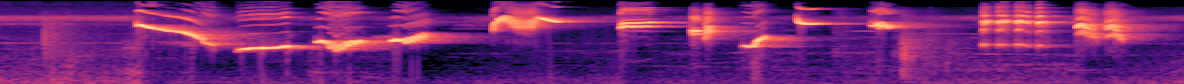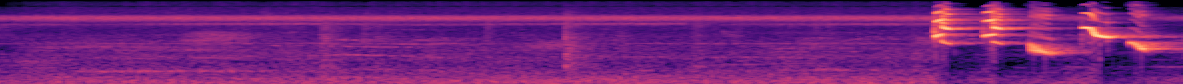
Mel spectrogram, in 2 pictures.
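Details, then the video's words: Orange-headed thrush in full song, used as a lure to prompt lazy birds to sing: a rapid run of loud, varied high whistles and slurred, sweeping notes for nearly four seconds, a quiet pause, then another burst; a faint steady high whine persists throughout. "ANIS KEMBANG GACOR, PANCINGAN AK MALAS BUNYI BIAR GACOR"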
